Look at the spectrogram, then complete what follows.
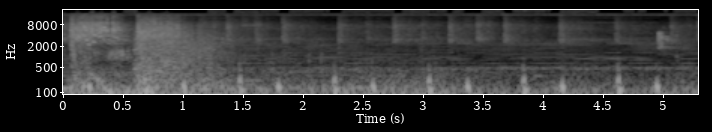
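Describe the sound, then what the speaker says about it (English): Deep, slow heartbeat of a gigantic tower with an eye in a video game, about a dozen soft even thuds pulsing under a low droning hum after an initial muffled crash. "so apparently the gigantic tower with the eye on it has a heartbeat"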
